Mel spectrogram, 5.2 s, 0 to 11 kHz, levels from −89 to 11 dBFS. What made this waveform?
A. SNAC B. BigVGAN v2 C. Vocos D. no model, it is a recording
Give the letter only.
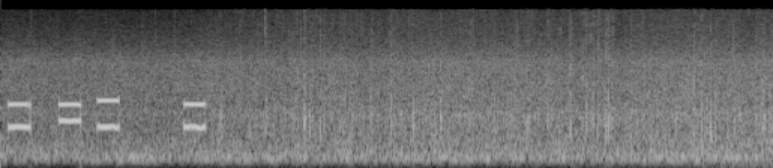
B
